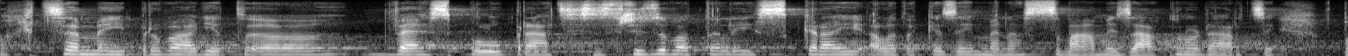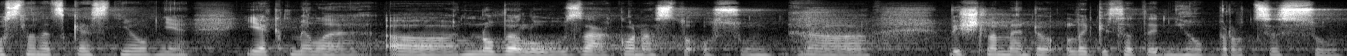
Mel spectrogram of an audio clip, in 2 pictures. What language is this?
Czech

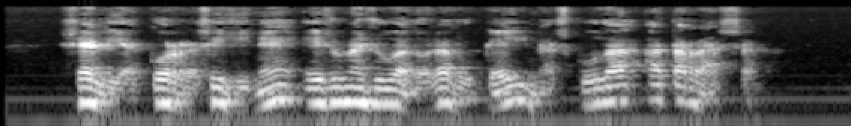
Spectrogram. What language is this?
Catalan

